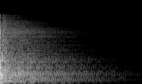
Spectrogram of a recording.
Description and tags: hamr snarelo
Modified sound of a hammer.
percussion, snare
